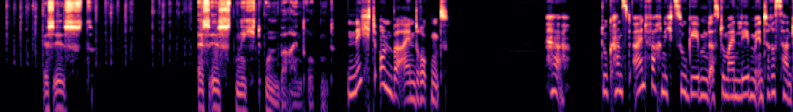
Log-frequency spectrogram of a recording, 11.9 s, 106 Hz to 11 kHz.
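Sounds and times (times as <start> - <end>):
woman typing on a computer keyboard at a dental practice: 0.0 - 4.0
speech: 0.6 - 1.5, 3.0 - 6.8, 8.2 - 11.8.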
